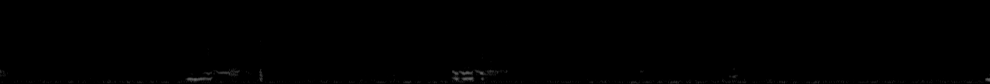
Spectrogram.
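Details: Sleeping cat snoring: soft, short snoring sounds over two breaths in a quiet room.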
